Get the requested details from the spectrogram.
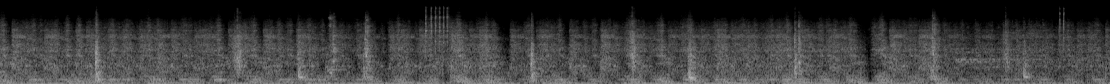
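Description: Metal parts clank and rattle as an engine is repaired.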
